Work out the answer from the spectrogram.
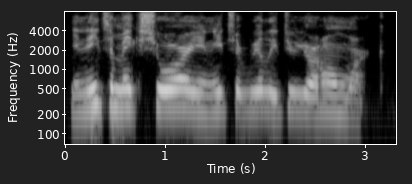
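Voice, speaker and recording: A woman's voice: medium pitch, level tone, normal speed, warm tone, dry recording. A woman co-hosting a casual online panel, enthusiastic as she reads out viewer comments. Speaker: webinar co-host.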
